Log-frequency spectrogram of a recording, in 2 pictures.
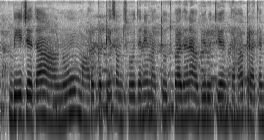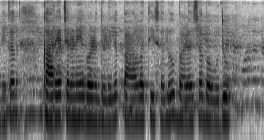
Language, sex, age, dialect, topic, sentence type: Kannada, female, 18-24, Mysore Kannada, banking, statement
